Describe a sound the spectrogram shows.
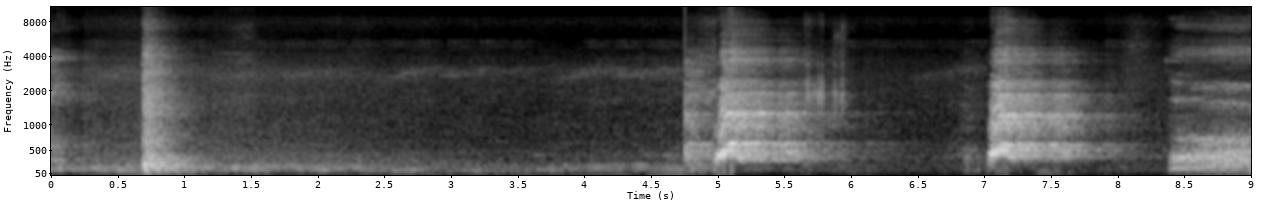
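A dog barks loudly close by.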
